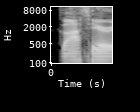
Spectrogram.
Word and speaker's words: Gauthier: How did I say it? Rob Gauthier? – That's French. – Okay. – Gauthier is English. – Gauthier. My bad.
